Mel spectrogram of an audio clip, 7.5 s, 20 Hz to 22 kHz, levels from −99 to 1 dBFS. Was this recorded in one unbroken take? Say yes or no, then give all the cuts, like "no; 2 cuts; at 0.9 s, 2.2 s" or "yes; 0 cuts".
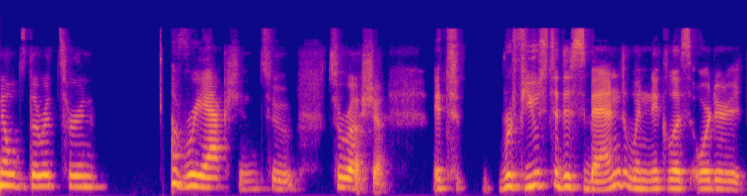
no; 1 cut; at 4.3 s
